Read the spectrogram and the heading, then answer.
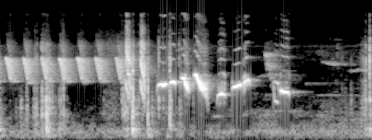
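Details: Greater green leafbird singing a quick run of repeated buzzy notes, then a loud burst of sweet rising and falling chirps, ending in a short quiet pause.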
